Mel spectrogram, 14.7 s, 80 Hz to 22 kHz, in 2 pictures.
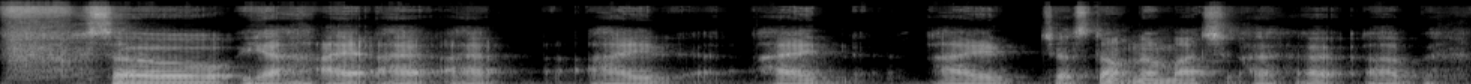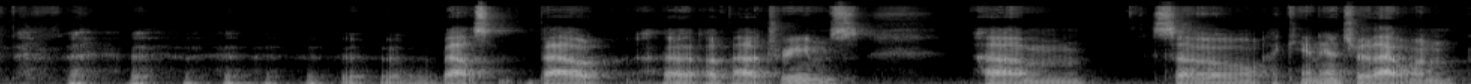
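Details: Adult male speech-language pathologist who has stuttered since age 8, speaking openly in a livestream, with word repetitions: stuttering.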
